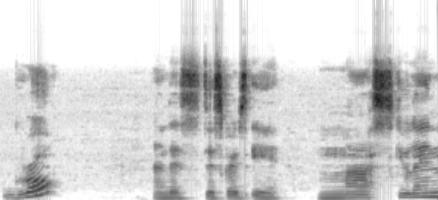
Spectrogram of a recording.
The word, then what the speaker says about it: gros: So, gros. Fat is gros, gros, or gross. Fat is gros, gros, or gross. Gross. Not gras, not gross. Gros, gross. The S isn't pronounced. Gros.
